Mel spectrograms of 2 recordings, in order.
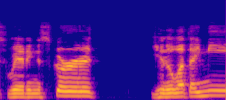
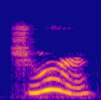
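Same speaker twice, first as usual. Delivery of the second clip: put-on very high squeaky girl voice; Supergirl; 11 semitones higher than usual. Naive Supergirl answers strangers in park, squeaky and sweet. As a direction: naive heroine in a tiny falsetto.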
